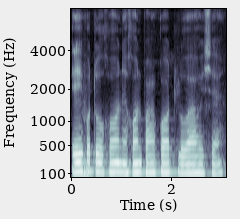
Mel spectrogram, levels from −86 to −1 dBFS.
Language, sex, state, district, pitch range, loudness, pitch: Assamese, male, Assam, Sonitpur, 110-120 Hz, -14 LUFS, 115 Hz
